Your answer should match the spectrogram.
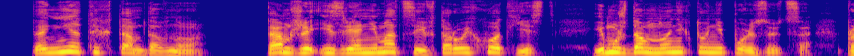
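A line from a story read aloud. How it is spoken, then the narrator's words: Whispered. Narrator (Russian): прошептала она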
